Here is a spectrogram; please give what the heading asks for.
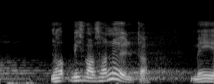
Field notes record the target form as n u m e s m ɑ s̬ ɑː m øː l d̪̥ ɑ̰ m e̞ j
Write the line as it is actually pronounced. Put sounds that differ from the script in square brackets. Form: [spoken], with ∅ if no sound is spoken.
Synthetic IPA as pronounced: n [o] m [i] s m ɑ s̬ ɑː [n] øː l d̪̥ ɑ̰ m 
